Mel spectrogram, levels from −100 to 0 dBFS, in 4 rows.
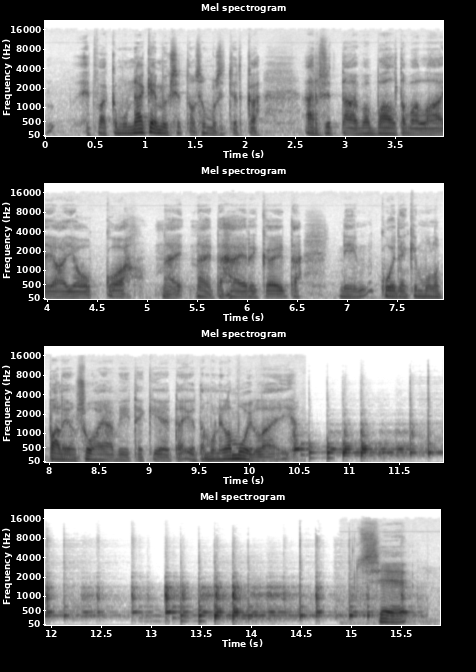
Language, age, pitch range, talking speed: Finnish, 50-69, 95-110 Hz, 100 wpm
